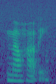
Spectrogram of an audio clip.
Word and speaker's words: Mojave: I want to say it's like Mojave or something like that. Pronounce, yeah, Mojave.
